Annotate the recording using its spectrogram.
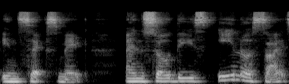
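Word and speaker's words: oenocytes: And so these enocytes, so the O in the front is silent, these enocytes are perhaps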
